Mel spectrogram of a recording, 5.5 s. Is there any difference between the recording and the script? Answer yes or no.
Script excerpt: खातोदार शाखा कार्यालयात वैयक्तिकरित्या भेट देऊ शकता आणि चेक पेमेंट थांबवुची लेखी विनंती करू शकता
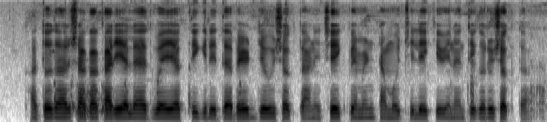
no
